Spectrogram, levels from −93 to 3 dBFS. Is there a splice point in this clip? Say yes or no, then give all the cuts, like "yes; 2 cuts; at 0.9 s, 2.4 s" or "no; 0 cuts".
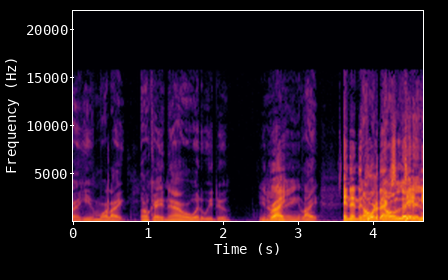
no; 0 cuts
